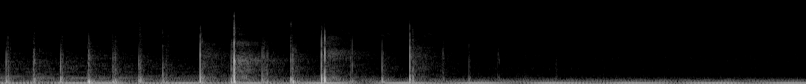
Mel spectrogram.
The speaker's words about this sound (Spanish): En eso, escuché unos pasos muy fuertes en la segunda planta, como si alguien estuviera corriendo.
